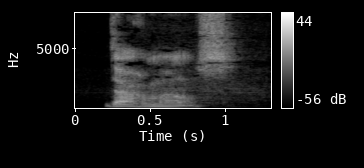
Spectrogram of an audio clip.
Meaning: dormancy
- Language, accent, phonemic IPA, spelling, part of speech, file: French, Canada, /dɔʁ.mɑ̃s/, dormance, noun, LL-Q150 (fra)-dormance.wav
